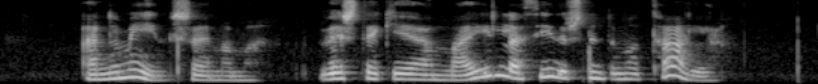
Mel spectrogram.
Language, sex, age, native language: Icelandic, female, 40-49, Icelandic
